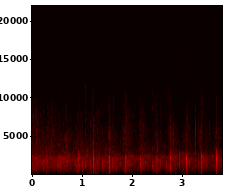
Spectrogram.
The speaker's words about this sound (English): So why don't we give our children's and youth workers a round of applause this morning? Come on.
